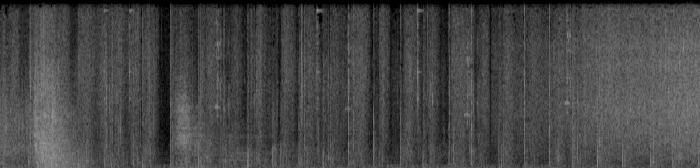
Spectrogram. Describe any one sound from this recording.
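Footsteps tap steadily on a stone floor and stairs.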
